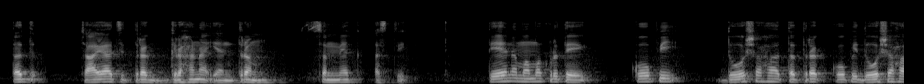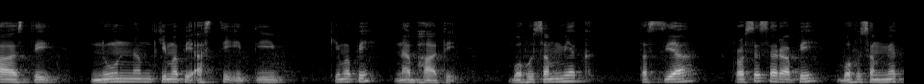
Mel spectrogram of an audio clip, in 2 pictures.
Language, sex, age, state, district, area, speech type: Sanskrit, male, 18-30, Karnataka, Bagalkot, rural, spontaneous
